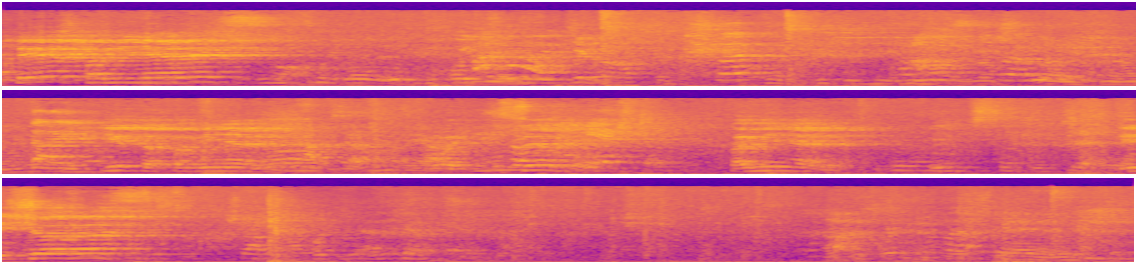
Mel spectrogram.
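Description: Bodies thump onto padded mats.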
